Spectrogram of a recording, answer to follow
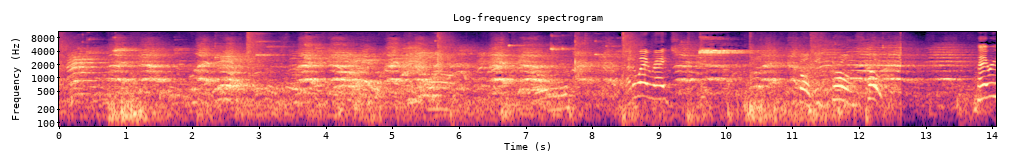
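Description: Basketball bouncing on a gym's hardwood floor during play, with shouts and calls from players and spectators throughout.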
